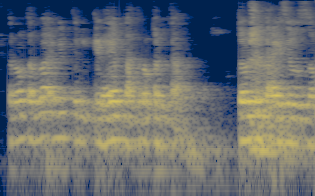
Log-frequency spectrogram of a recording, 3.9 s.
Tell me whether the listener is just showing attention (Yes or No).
Yes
